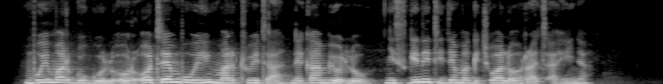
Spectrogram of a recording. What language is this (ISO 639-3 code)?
luo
